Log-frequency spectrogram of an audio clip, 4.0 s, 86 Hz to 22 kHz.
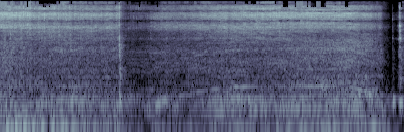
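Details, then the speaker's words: Vintage Varney F2 HO scale locomotive on test run after motor oiling and reassembly: steady small motor whir with light gear buzz and faint track rumble, smooth, no binding; runs slightly faster in reverse than forward. "Seems like it's still running a little faster backwards than forwards. I found that with some engines, especially old ones, that seemed common."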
